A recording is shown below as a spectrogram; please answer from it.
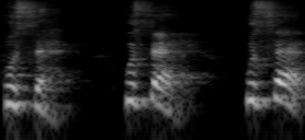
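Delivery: quick, rattled-off cartoon squirrel jabber. Describing someone who talked fast: imitating the Hoodwinked squirrel. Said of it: "it was like he was a squirrel".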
